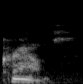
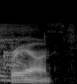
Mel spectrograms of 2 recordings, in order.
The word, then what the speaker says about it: crayon: stained glass but with crowns cray crayons crowns it's two syllables Crayolas cray I will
